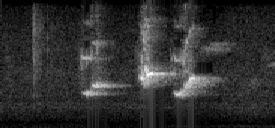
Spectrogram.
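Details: Short burst from an excited Dubois's seedeater preparing to sing: a faint opening tick, then three bright whistled notes, the middle one loudest and highest, slurring downward at the end.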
